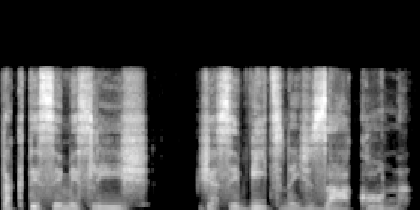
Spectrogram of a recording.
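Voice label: Human Female Warrior NPC Pissed, Czech; wowpreklad; czwow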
